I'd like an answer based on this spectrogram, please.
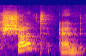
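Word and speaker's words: จ๊ะเอ๋: And the jut A is pronounced like shut, and A in ABC is the exclamation that Thai people use when they play peekaboo with their children.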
